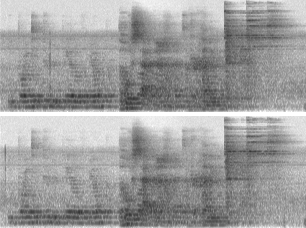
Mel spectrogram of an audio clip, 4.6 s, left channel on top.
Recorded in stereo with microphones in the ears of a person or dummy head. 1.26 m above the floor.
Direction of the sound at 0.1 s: 5° right (ahead or behind).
